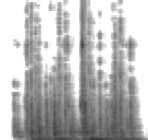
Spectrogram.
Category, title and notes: Sound effects > Objects / House appliances
Door Jammed/Locked Free
A brief sound of trying to open a door that is jammed or locked shut.
close, door, handle, Jammed, lock, locked, open, shut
